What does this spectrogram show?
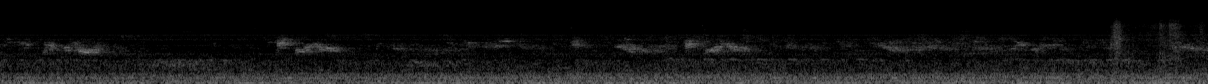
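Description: Birds chirping in short repeated calls over a steady low hum, the 50-inch Casablanca Delta II ceiling fan running. A few sharp clicks come near the end.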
